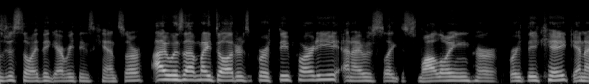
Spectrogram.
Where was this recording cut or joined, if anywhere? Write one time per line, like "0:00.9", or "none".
none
